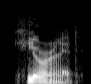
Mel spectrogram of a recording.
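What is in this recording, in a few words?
"curate", American English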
